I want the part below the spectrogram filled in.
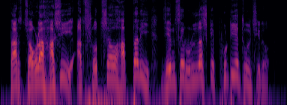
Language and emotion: Bengali, happy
